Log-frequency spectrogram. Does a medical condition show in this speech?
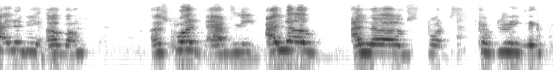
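Yes: cerebral palsy.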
